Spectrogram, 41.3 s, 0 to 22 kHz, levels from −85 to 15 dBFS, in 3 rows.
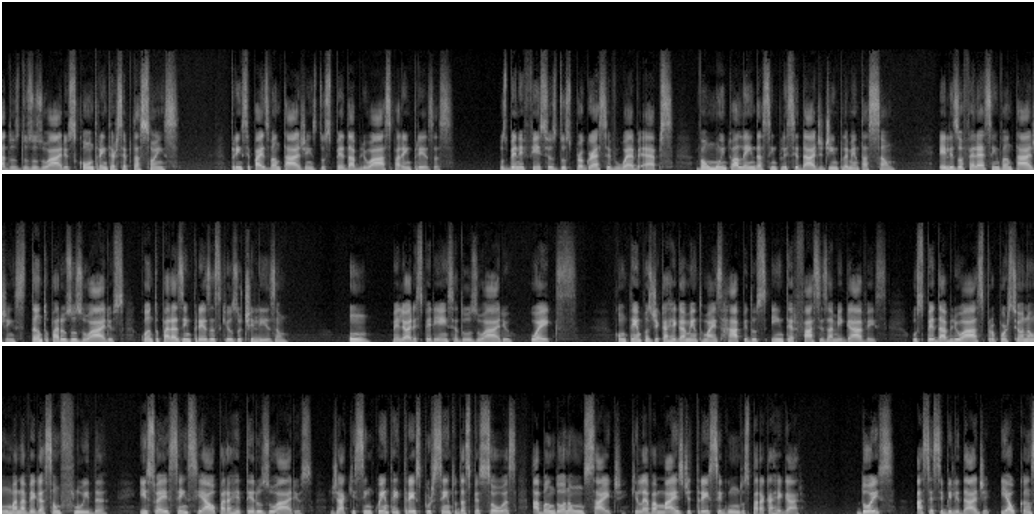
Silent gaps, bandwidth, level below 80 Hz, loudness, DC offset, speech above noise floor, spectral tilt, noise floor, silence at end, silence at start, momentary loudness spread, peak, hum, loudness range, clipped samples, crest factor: none; 16 kHz; -68 dBFS; -19 LUFS; under 0.1%; 42 dB; -3 dB/octave; -61 dBFS; 0 s; 0 s; 9 LU; 0 dBFS; none; 2 LU; under 0.1%; 20 dB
